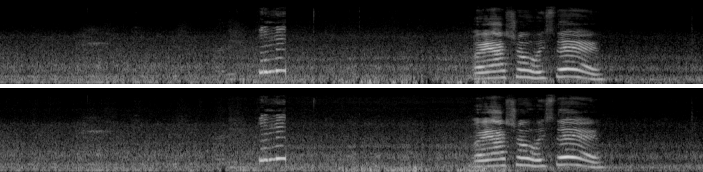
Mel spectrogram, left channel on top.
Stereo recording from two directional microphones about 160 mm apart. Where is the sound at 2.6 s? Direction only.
80° left.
